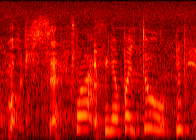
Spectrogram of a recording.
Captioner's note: Rires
